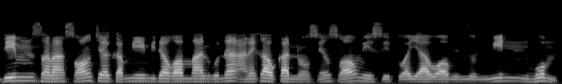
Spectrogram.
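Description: A man's voice: medium pitch, fairly even intonation, clean tone, no echo, dull audio. A man teaching the Quran, patiently explaining letter sounds and vowel lengths step by step. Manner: drawn-out melodic chanting, then patient step-by-step explanation. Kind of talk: slow Quran recitation, then explaining pronunciation.

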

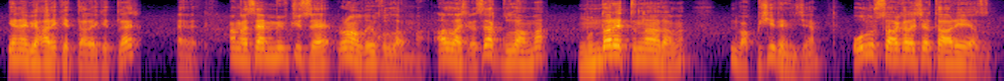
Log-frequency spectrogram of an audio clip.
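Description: A man in his twenties from Turkey, commentating his own mobile football game with joking asides to viewers. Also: on the high side. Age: 20s. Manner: joking, teasing, talks to himself and viewers. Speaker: gaming YouTuber. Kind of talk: live gameplay commentary.

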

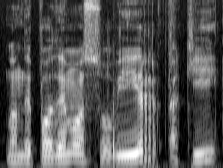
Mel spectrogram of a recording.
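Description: A man's voice: medium pitch, slow, dark tone, clean tone, no room sound. A man with a Mexican accent giving casual let's-play commentary, chatting straight to his viewers and swearing freely. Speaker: gaming YouTuber.

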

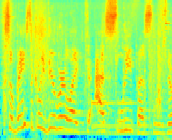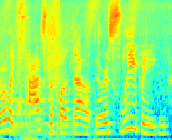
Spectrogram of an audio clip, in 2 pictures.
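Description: A woman live streamer chatting casually over a game, giggly and excitable, swearing freely, with a voice hoarse from being sick. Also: a little high, normal speed. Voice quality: hoarse, husky from illness. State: sick, coughing. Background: game music.

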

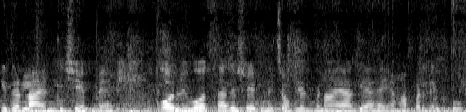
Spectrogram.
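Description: A woman's voice: mid-range voice, fairly even intonation, moderate pace. A young woman from India, chatting casually as she shows places to her phone camera in a travel vlog. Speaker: vlogger. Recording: loud background music.

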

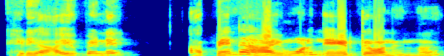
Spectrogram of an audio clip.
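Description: Man as hot-tempered older father, shouting, high-pitched, mellow, fan audio drama. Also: animated, moderate pace. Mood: angry. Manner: shouting, demanding answers. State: recovering from recent surgery.

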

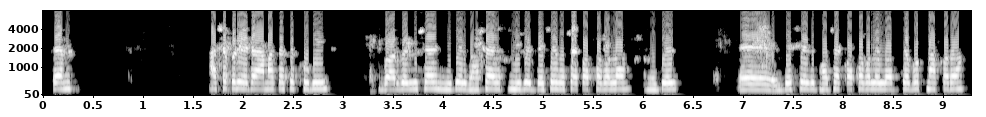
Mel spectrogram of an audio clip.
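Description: A woman's voice: on the high side, completely flat delivery, fairly quick, pauses often, darkish tone, clean tone, no echo, muffled recording. A woman from Barishal with a Barishal Bangla accent mixed with Dhaka speech, chatting casually as she cooks and reminisces. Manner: chatty, reminiscing while cooking. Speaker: home cooking vlogger. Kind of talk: casual cooking narration.

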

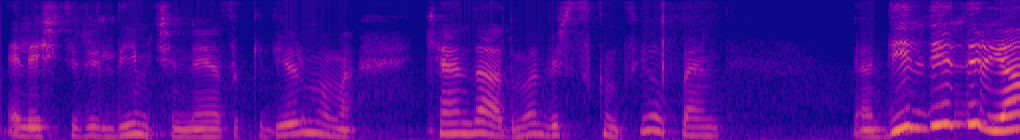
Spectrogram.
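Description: A middle-aged woman hosting a podcast, chatting casually and playfully and laughing often. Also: a little high. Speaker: podcast host. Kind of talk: casual chat.

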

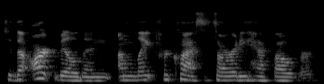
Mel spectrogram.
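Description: A woman reading the part of a hurried, puzzled young woman student in a play reading. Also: mid-range voice, steady tone, pushed and bright, lightly acted. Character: distracted young woman art student, twenty.

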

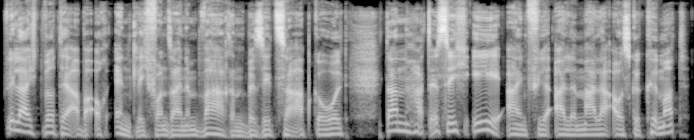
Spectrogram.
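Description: A man voicing a sharp, know-it-all older detective who lectures his friend with smug superiority. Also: lowish voice, animated, moderate pace, no room sound, clean studio sound, voice pushed up, close to an everyday voice. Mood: coaxing.

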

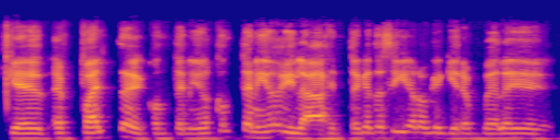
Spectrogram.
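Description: A man, chatting as a guest in a relaxed, slangy way on a video call from his home music studio. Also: medium pitch, a little fast. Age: 20s. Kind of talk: casual interview chat.

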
